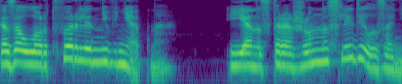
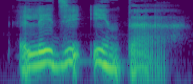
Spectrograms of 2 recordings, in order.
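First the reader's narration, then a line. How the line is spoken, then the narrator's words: Hoarse, testing voice. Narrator (Russian): повторил хрипло, словно пробуя голос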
